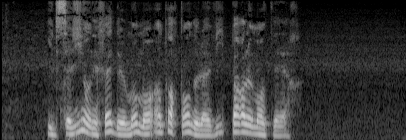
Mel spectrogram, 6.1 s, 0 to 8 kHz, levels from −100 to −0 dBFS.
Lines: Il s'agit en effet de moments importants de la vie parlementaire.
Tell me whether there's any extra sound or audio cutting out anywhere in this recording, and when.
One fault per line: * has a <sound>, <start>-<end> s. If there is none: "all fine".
all fine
